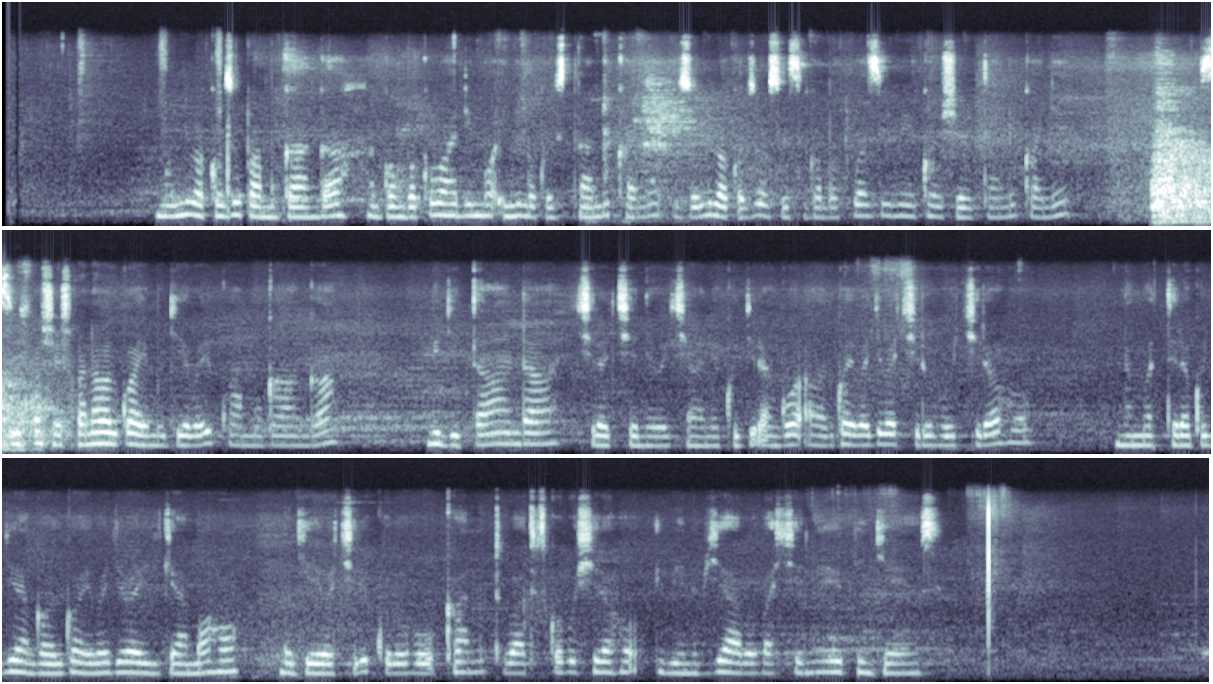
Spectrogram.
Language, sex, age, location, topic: Kinyarwanda, female, 18-24, Kigali, health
